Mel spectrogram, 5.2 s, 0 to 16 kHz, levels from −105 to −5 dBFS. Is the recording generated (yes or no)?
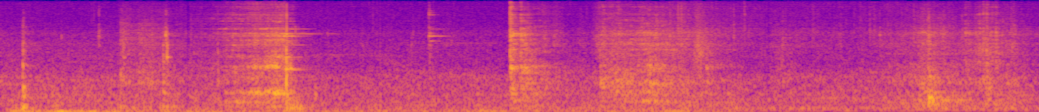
yes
